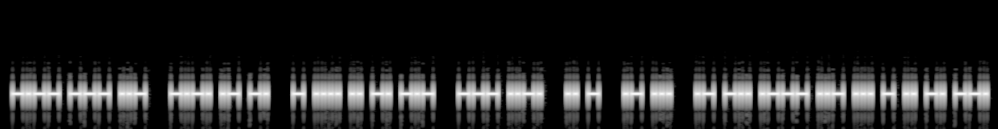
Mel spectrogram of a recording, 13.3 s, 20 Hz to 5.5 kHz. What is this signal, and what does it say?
Morse code, heard as a keyed tone, about 25 wpm, 600 Hz. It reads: YOU CAN THINK OF IT AS ADJUSTING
